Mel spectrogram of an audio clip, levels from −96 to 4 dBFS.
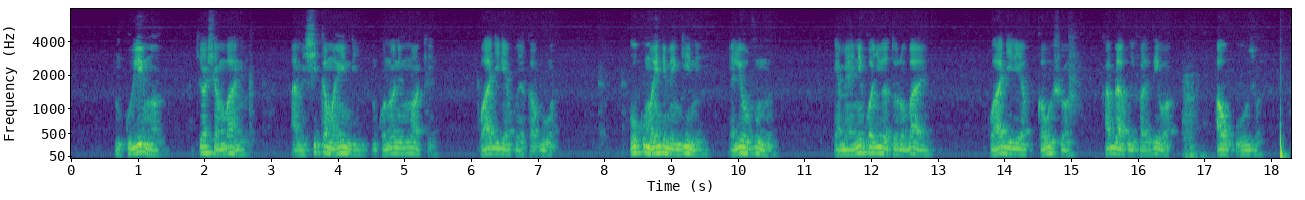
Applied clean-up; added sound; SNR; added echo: none; none; none; none.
